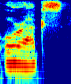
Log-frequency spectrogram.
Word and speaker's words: Uruk: Okay, the new orcs, the Uruks, with your accent and everything, how do you say it? Uruk. So it sounds very similar to orc. Yeah, really close to orc.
